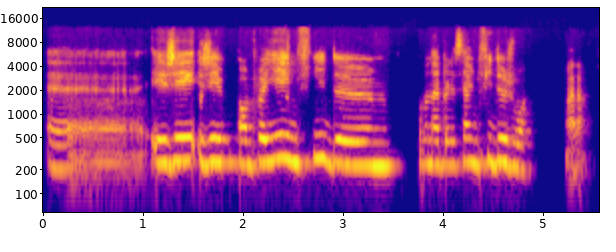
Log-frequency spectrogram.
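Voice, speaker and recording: A woman with a French accent leads a class in a casual, talkative way. Her voice sits a little high yet sounds warm and mellow. She stops often to check that her listeners follow. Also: little pitch movement, normal speed. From France. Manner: chatty, many fillers and restarts, checks in with listeners. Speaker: religious teacher. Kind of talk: teaching a class.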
